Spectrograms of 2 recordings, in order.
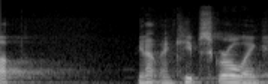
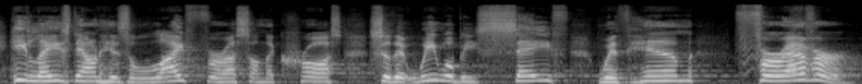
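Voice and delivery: rising preaching; 5 semitones higher than usual. Acted. Pastor to congregation about the shepherd, building passionate preaching. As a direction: preach it up to full force, slowing on the last phrase.

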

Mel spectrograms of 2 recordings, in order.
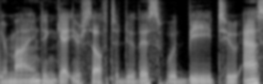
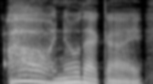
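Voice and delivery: higher, drawn-out "oh" of recognition; delighted recognition; 7 semitones higher than usual. Acted. Viewer hearing a known voice in animation, delighted recognition. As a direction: act out suddenly placing a familiar voice.

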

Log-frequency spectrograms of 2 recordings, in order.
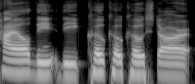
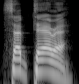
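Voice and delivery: put-on Boston accent; 3 dB louder than usual. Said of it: "New England, uh, version of Subterror?".

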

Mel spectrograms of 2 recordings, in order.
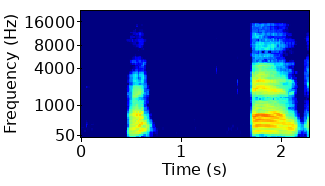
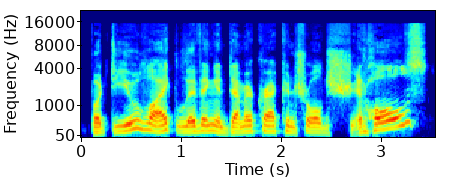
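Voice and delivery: ordinary talk, nothing marked

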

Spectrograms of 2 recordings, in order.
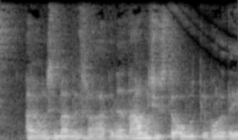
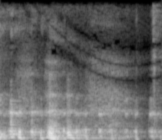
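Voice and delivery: real laugh; 4 semitones higher than usual. Real, not acted. Laughing at losing the job.

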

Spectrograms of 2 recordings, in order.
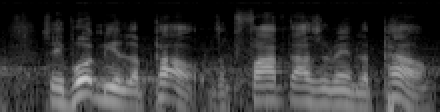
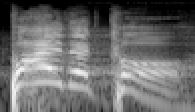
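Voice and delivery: loud, higher commanding shout; preacher showing how to command money; aggressive command; 10 semitones higher, 21 dB louder, slower than usual. Shown as a demonstration. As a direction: order the money to bring it. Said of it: "Tell the money".

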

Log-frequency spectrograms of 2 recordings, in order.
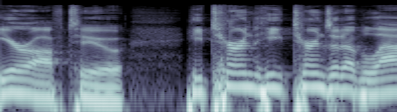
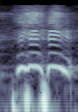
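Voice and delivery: tiny very high mock giggle; very high "hee hee" villain titter; acted psychopath giggle. Psychopath walks over to stab him, high mock giggle. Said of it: "walks over and he goes".

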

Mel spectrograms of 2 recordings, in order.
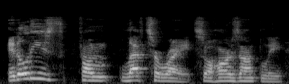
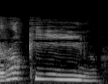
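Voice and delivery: family calling; 5 semitones higher, slower than usual. Retold or imitated. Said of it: "So they used to say".

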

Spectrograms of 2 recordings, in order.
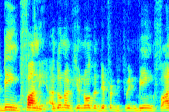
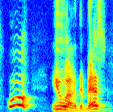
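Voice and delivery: drawn-out, louder, higher mock cheer; 5 semitones higher, 6 dB louder, slower than usual. Crowd fawning over a clown, mock cheering. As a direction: hoot it like an admiring crowd.

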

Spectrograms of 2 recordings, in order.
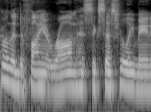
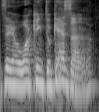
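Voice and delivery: a rough mock French accent on working together; an attempt at a Russian accent that slides into French; 2 semitones higher than usual. Podcast host voicing Anastasia in a shaky mock French accent. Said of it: "She's French now".

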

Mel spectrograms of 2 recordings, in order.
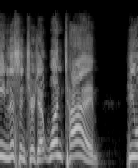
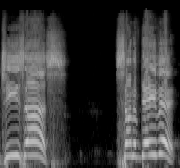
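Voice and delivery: raised, drawn-out cry for help; preacher acting out a shout; 4 semitones higher, much slower than usual. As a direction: cry out to Jesus, pitched higher. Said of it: "He shouted louder".

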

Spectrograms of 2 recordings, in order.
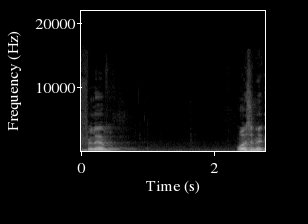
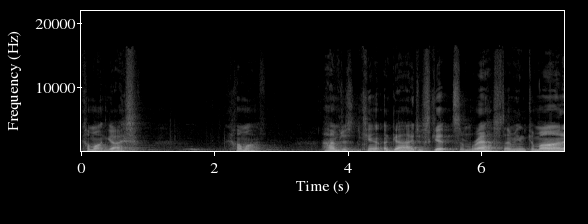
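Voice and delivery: groggy mock complaint; 6 semitones lower, 7 dB quieter than usual. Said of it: "waking up and being like".

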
